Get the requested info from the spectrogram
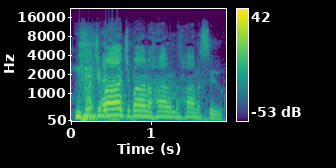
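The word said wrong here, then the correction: Djimon Hounsou: No, it's actually pronounced Jimon Honsu.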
